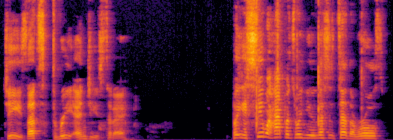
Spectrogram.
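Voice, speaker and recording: A woman streaming a game live from her own room, chatting with viewers, laughing often and teasing them, tired and losing her voice. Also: mid-range voice. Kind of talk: casual live gameplay commentary with chat.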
